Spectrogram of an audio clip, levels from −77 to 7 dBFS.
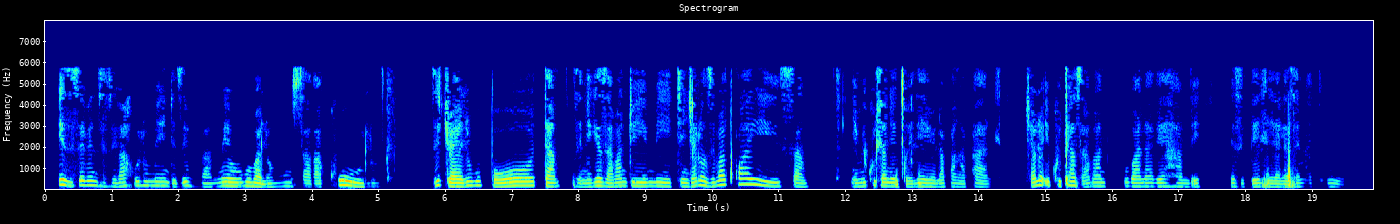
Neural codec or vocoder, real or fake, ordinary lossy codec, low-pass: none; real; MP3, 24 kbps; 7.2 kHz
